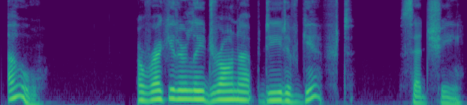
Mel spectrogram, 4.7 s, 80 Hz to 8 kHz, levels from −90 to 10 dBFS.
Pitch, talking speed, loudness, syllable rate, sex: 165 Hz, 130 wpm, -18 LUFS, 4.1 syllables/s, female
